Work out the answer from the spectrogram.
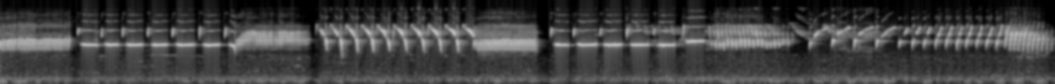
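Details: Canary in full, loud song, a young bird being trained, mixing buzzy rattling rolls, evenly spaced clear piping notes in pairs, rapid sweeping trills and bursts of high chattering, phrases shifting every second or two with barely any pause; faint low hum behind.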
